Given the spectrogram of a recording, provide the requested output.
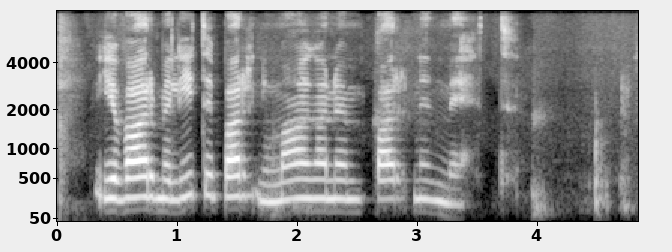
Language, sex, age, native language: Icelandic, female, 15, Icelandic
